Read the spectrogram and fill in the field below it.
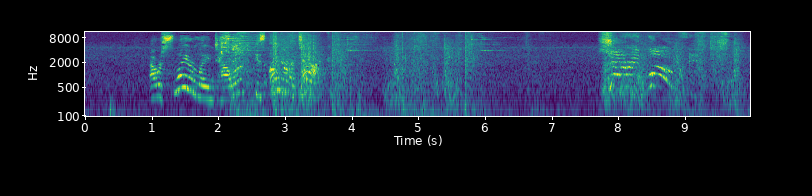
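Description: A young woman speaks quietly into a microphone.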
